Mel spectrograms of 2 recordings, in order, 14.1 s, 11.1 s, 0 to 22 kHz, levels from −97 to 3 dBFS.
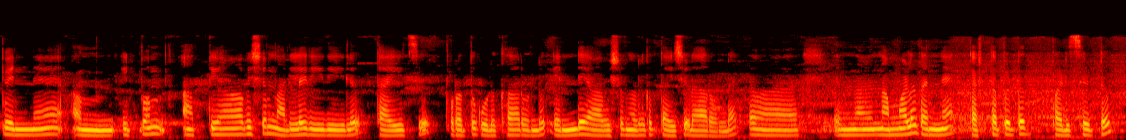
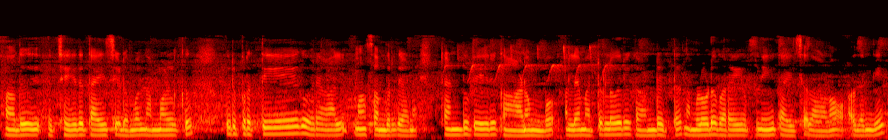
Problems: low volume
